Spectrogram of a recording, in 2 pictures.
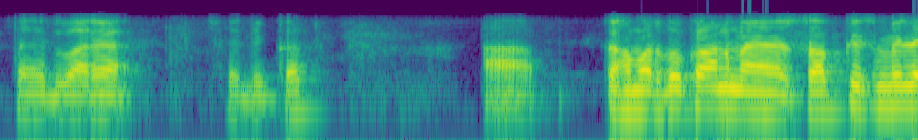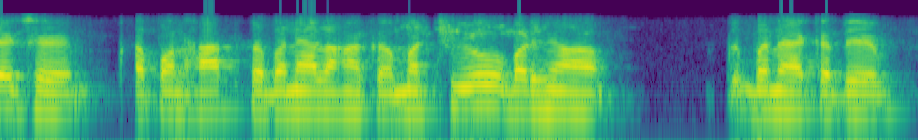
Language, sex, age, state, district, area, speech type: Maithili, male, 45-60, Bihar, Araria, urban, conversation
